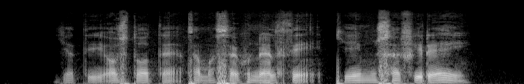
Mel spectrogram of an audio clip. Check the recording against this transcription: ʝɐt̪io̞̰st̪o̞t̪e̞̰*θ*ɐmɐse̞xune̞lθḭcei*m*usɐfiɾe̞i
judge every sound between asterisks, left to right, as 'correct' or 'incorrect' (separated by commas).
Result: correct, correct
